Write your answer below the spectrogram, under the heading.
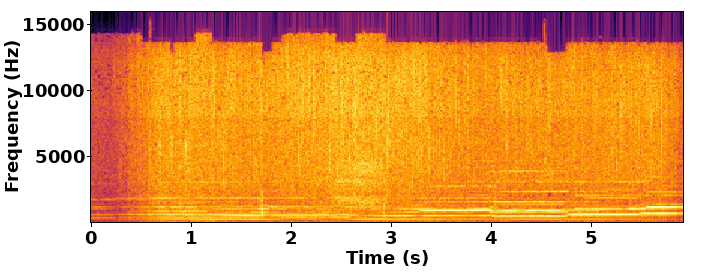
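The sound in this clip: Rain falls in a steady, dense hiss that continues throughout, with music of sustained tones playing over it.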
